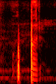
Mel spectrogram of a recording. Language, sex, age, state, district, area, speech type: Dogri, female, 30-45, Jammu and Kashmir, Udhampur, rural, read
